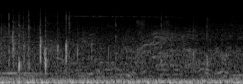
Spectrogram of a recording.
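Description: The last few strums of ukulele and guitar as a song ends, then people talking in the background over a steady low rumble.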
